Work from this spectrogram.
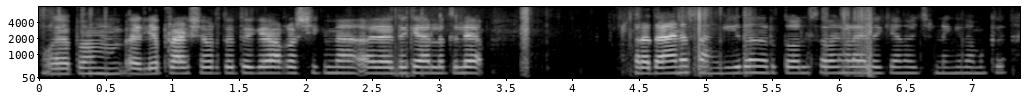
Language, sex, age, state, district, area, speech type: Malayalam, female, 45-60, Kerala, Kozhikode, urban, spontaneous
